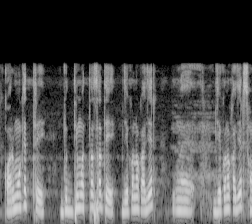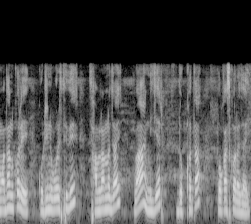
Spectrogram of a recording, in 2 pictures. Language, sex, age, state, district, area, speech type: Bengali, male, 30-45, West Bengal, Paschim Medinipur, rural, spontaneous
